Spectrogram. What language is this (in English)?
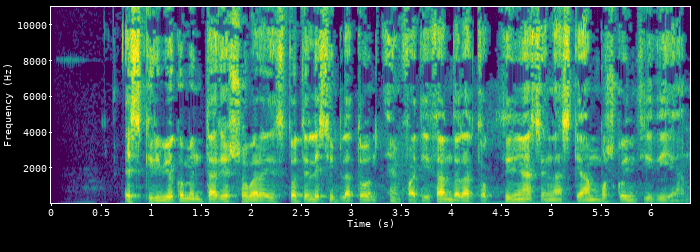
Spanish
